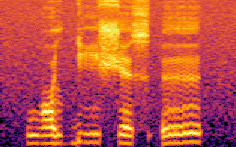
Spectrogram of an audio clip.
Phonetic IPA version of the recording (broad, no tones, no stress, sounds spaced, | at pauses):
w ɔ lʲ ɠ i ʃ ɛ x ʔ ɘ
